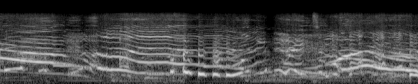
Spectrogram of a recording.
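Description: A girl's high, wordless voice: a long wailing cry that falls steadily in pitch over about two seconds, then more wavering up-and-down vocalizing.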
